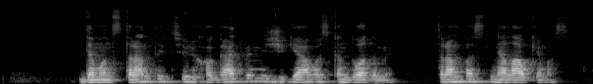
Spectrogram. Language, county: Lithuanian, Utena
